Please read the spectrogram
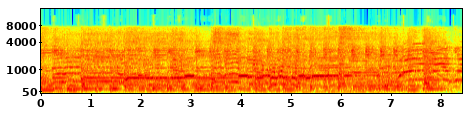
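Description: Live band playing a blues/R&B number, with a sustained melodic lead line over bass and drums and no words sung.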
